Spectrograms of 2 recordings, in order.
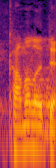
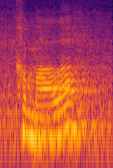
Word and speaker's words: Kamala: Ladies and gentlemen, the vice president-elect of the United States, Kamala Debbie Harris and Mr. Douglas Imhoff. – Harris chose Justice Sonia Sotomayor for the occasion, and Sotomayor responded in kind by mispronouncing Kamala. – I, Kamala Debbie Harris, do solemnly swear.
